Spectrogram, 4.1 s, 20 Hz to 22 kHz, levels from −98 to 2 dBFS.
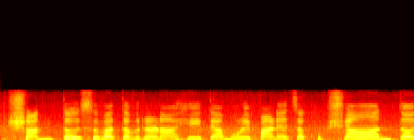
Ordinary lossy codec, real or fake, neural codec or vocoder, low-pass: none; real; none; none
